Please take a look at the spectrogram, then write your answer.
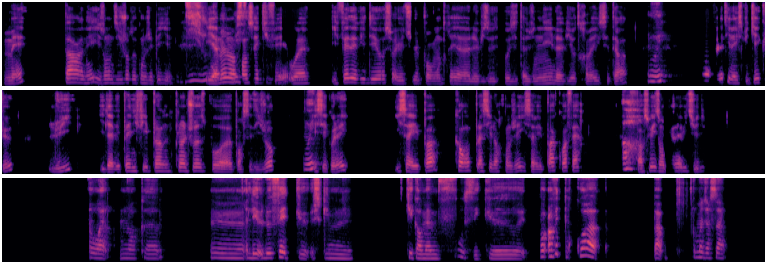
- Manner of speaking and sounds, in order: surprised: "Oh !"
- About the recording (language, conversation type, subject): French, unstructured, Comment décrirais-tu le plaisir de créer quelque chose de tes mains ?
